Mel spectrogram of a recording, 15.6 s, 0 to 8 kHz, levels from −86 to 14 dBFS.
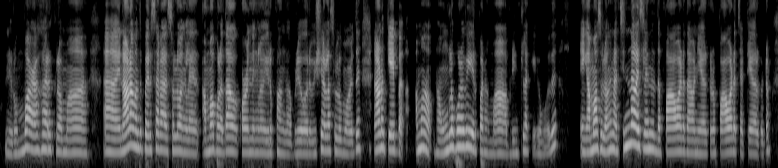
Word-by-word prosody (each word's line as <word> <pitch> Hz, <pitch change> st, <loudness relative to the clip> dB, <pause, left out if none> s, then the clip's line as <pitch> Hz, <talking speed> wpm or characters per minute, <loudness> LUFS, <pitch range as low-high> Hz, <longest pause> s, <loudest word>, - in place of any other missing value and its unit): நீ -, -, -15 dB
ரொம்ப 200 Hz, +7 st, -8 dB
அழகா 230 Hz, +1 st, 0 dB
இருக்குற 230 Hz, -2 st, -6 dB
அம்மா." 190 Hz, -1 st, -6 dB, 0.7 s
அ -, -, +5 dB, 0.3 s
நானும் 285 Hz, +5 st, +10 dB
வந்து 255 Hz, -1 st, -3 dB
பெருசானா, 225 Hz, 0 st, 0 dB, 0.2 s
சொல்லுவாங்கல்ல, 205 Hz, -3 st, -2 dB, 0.3 s
அம்மா 210 Hz, +3 st, -1 dB
போல 210 Hz, -2 st, 0 dB
தான் 210 Hz, -1 st, +5 dB, 0.2 s
குழந்தைங்களும் 190 Hz, -1 st, -4 dB
இருப்பாங்க, 185 Hz, -1 st, -9 dB
அப்படி 180 Hz, +2 st, -7 dB
ஒரு 180 Hz, 0 st, -5 dB
விஷயம்லாம் 215 Hz, +2 st, -2 dB
சொல்லும்பொழுது, 190 Hz, +1 st, -6 dB, 0.3 s
நானும் 245 Hz, +1 st, +6 dB
கேட்பேன், 225 Hz, -, +3 dB, 0.2 s
"அம்மா 250 Hz, +2 st, 0 dB, 0.2 s
நான் 185 Hz, -1 st, -6 dB
உங்கள 250 Hz, +5 st, +2 dB
போலவே 270 Hz, 0 st, +4 dB
இருப்பேனா, 205 Hz, -4 st, -6 dB
அம்மா?" 180 Hz, 0 st, -4 dB
அப்பிடீன்ட்டுலாம் 185 Hz, +4 st, -10 dB
கேட்கும்போது, 235 Hz, +9 st, -9 dB, 0.6 s
எங்க 200 Hz, -, 0 dB
அம்மா 245 Hz, +3 st, +5 dB
சொல்லுவாங்க. 220 Hz, -1 st, -1 dB
நான் 210 Hz, -1 st, -2 dB
சின்ன 285 Hz, +5 st, 0 dB
வயசுலேருந்து 245 Hz, -5 st, +2 dB
இந்த 195 Hz, -1 st, -4 dB
பாவாடை 200 Hz, +1 st, +4 dB
தாவணியா 185 Hz, -1 st, -3 dB
இருக்கட்டும், 180 Hz, +1 st, -9 dB
பாவாட 195 Hz, +2 st, +3 dB
சட்டையா 180 Hz, +1 st, -5 dB
இருக்கட்டும், 175 Hz, +6 st, -9 dB
205 Hz, 160 wpm, -23 LUFS, 185-230 Hz, 0.7 s, நானும்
